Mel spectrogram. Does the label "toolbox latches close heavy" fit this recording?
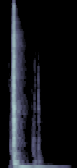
Yes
